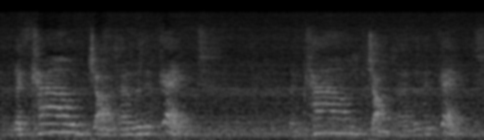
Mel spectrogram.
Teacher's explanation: instead of a stress on O, I have no stress on O in that utterance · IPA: /ðə ˈkaʊ ˈʤʌpmt əʊvə ðə ˈgeɪt/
